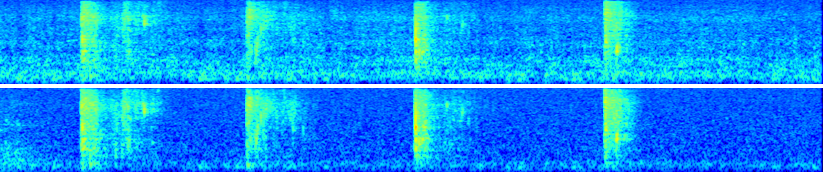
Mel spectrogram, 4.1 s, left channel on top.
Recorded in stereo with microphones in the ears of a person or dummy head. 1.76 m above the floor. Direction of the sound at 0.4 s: 10° right (ahead or behind).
